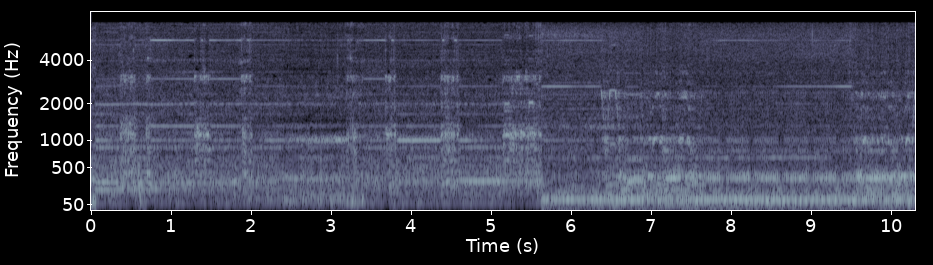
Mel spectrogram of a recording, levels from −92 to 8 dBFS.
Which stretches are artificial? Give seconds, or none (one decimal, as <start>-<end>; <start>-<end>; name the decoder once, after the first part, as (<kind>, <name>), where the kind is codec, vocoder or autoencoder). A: 2.4-3.4 (vocoder, HiFi-GAN)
